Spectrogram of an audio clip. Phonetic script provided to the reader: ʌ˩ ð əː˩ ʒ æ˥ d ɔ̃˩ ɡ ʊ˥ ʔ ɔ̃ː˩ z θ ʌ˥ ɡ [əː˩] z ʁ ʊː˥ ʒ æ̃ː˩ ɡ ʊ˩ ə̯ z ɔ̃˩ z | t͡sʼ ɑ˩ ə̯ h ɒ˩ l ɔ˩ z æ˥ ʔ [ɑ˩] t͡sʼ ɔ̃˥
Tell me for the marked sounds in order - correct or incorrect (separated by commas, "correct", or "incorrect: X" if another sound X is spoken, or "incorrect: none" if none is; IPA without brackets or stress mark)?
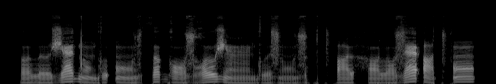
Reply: incorrect: ɔː˩, correct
